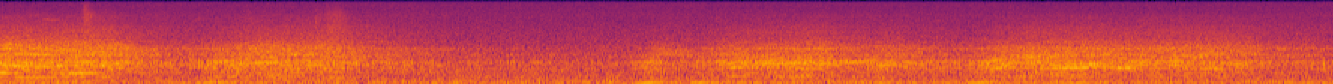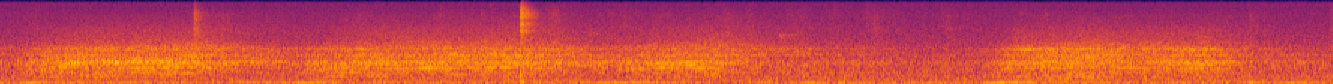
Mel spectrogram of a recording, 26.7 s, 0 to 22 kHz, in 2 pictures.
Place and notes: Lough gur, Co. Limerick, Ireland - Wedge tomb
This type of tomb is from the late Neolithic to Early Bronze Age, 2500 - 2000 BCE. Today, there was an awful lot of noise from a strimmer in the nearby garden. You can hear the crows protest against the motor noise.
